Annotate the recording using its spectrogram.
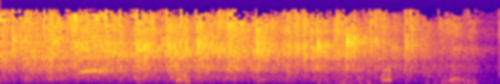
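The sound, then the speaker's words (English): An audience claps enthusiastically, a dense, steady wash of many hands that holds strong for several seconds before tapering off at the end, with faint voices mixed in underneath. “If you're going to clap, do it with enthusiasm.”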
